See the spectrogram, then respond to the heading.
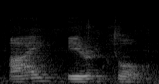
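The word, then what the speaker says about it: Airto: I'll tell you a little story too about ayto you know ayto this way pronounces it IO it's spelled a i r t o he was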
